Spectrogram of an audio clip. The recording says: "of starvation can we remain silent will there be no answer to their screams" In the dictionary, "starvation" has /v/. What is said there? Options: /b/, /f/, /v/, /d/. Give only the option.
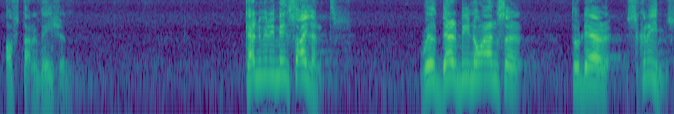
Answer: /v/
